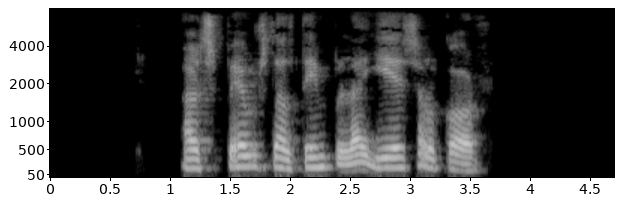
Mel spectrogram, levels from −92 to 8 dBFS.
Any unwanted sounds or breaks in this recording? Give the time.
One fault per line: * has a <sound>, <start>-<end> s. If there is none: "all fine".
all fine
